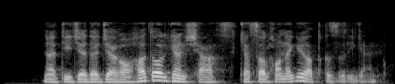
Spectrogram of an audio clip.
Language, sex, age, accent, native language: Uzbek, male, 18-24, Toshkent shahri, Uzbek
